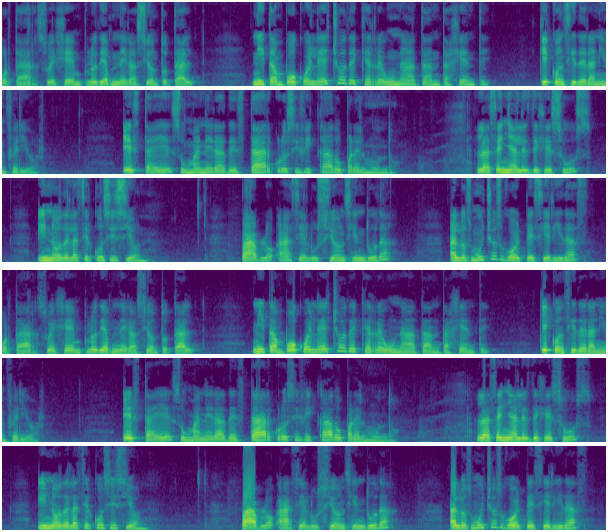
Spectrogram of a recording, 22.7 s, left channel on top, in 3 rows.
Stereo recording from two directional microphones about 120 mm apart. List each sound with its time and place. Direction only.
0.0 s a woman's voice: 30° left (ahead or behind)
3.5 s a woman's voice: 20° left (ahead or behind)
12.1 s speech: 50° left (ahead or behind)
13.6 s a woman's voice: 25° left (ahead or behind)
